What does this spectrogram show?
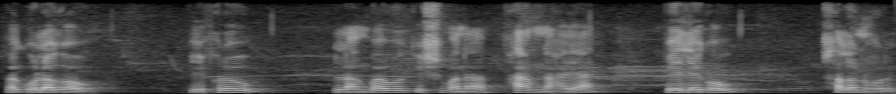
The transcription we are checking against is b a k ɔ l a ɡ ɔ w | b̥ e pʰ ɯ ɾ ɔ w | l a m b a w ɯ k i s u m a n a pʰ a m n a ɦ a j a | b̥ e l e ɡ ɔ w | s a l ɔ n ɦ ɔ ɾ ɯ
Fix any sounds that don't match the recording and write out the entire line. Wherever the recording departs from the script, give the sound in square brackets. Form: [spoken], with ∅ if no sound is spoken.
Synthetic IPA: b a [ɡ] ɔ l a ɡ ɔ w | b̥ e pʰ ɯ ɾ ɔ w | l a [ŋ] b a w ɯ k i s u m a n a pʰ a m n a ɦ a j a | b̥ e l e ɡ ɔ w | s a l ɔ n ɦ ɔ ɾ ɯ

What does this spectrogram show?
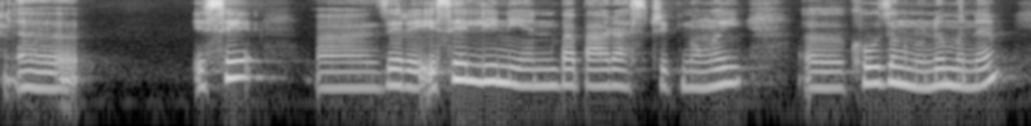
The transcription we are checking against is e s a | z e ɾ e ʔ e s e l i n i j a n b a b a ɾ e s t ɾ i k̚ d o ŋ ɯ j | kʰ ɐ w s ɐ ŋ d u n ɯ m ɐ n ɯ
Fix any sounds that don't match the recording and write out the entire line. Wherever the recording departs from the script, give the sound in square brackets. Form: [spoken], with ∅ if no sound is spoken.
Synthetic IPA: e s [e] | z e ɾ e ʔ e s e l i n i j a n b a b a ɾ [a] s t ɾ i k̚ [n] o ŋ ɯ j | kʰ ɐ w [z] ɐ ŋ [n] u n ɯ m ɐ n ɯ

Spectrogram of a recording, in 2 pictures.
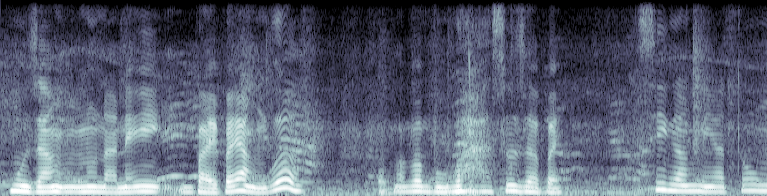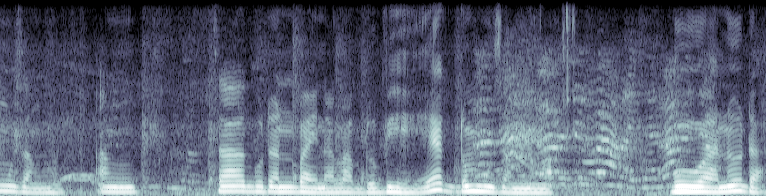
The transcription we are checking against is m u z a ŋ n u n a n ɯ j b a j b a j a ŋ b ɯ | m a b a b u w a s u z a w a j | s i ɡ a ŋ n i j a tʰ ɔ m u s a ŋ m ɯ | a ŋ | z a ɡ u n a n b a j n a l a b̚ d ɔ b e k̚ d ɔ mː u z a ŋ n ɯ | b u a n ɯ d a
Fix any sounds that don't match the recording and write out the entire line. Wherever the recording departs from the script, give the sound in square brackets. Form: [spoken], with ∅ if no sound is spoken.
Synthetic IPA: m u z a ŋ n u n a n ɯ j b a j b a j a ŋ b ɯ | m a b a b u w a s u z a [b] a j | s i ɡ a ŋ n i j a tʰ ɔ m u [z] a ŋ m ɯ | a ŋ | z a ɡ u [d] a n b a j n a l a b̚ d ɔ b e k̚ d ɔ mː u z a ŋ n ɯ | b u a n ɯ d a

